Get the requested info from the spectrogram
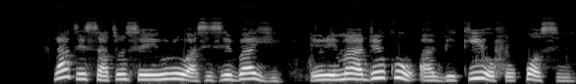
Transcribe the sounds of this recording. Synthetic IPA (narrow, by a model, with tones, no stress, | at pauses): la˦ti˧sa˨tũ˦n̩˦ʃe˧i˧˦ɾu˦˨a˨si˧se˧ba˦ji˨˦ | e˨˧ɾe˧mãː˦˧dĩ˦ku˦˨a˨bi˨ki˦o˦˨fo˨˦k͡pɔ˦˨sĩ˨˧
